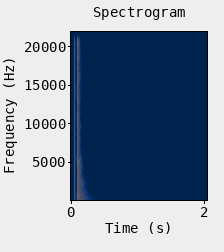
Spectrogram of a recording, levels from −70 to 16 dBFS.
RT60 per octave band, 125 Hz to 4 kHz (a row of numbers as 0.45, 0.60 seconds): 0.65, 0.50, 0.45, 0.40, 0.30, 0.25 seconds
